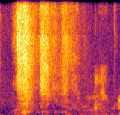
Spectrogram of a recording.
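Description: Thin plastic trash bag crinkling in a few short, faint bursts as it is folded over the rim of a small plastic trash can and tucked in.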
